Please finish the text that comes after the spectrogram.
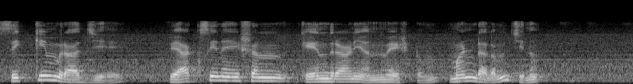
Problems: constant background noise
